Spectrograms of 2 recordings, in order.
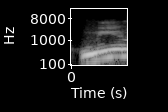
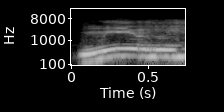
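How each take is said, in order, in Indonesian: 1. Suku kata ini terdengar tebal dan berat. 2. Suku kata ini terdengar tipis, dengan bibir melebar. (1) "jangan ditebalkan ... bukan begitu" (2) "senyum sedikit"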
